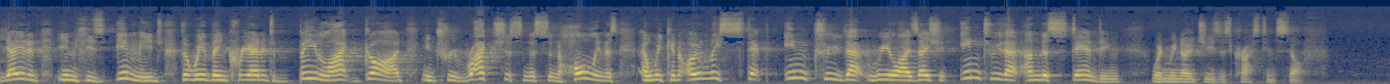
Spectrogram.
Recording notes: A series preached at Esperance Church of Christ.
